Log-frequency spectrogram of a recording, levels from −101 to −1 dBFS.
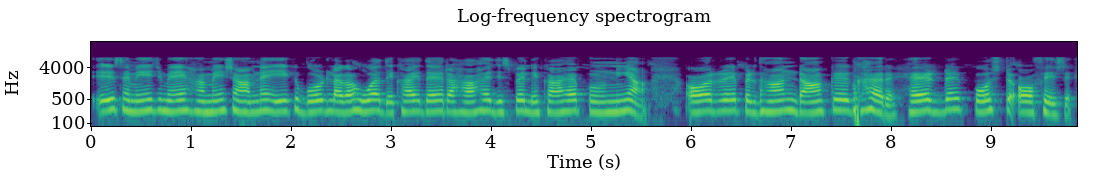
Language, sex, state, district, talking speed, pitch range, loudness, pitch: Hindi, female, Bihar, Purnia, 150 wpm, 215-235 Hz, -24 LUFS, 225 Hz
